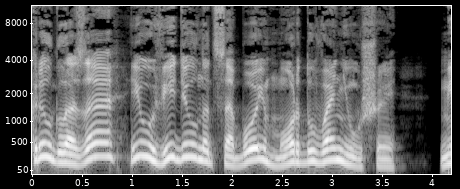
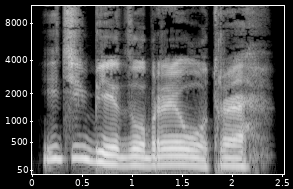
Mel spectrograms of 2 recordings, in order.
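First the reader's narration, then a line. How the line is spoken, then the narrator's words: Muttered. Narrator (Russian): пробормотал я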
